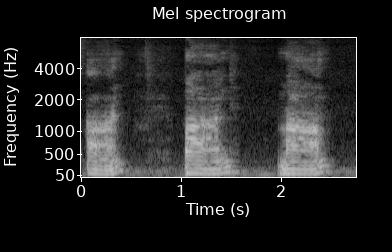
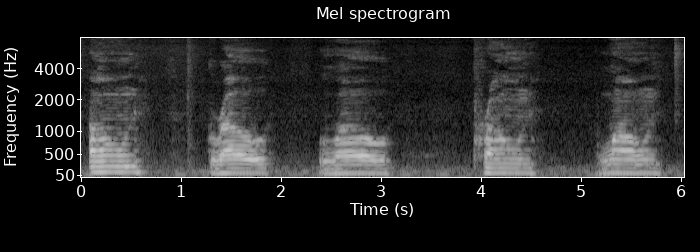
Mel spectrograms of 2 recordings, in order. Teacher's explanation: the short o is an ah sound the long o is an o sound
